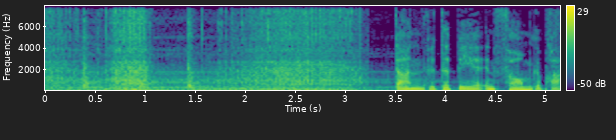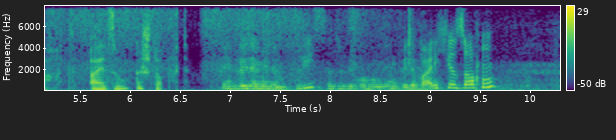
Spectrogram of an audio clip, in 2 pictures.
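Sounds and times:
sewing machine stitching teddy bear fabric: 0:00.0 - 0:03.8
speech: 0:03.5 - 0:09.8.

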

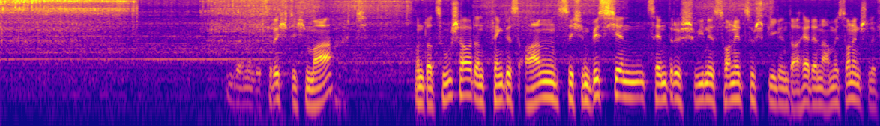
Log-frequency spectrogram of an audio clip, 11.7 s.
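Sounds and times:
sandpaper rubbing by hand over a brass compass housing: 0:02.7 - 0:05.6, 0:06.3 - 0:08.4, 0:09.1 - 0:10.5
speech: 0:03.0 - 0:04.7, 0:05.5 - 0:11.7.

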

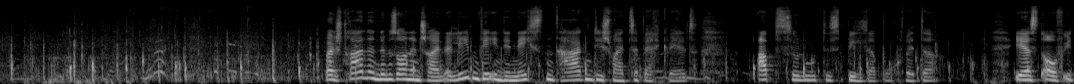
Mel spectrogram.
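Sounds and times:
horse hooves clip-clopping during a hike through the Swiss mountains: 0:00.0 - 0:10.7
speech: 0:03.3 - 0:10.7.

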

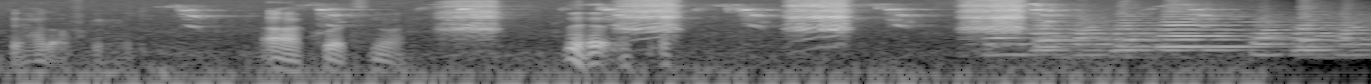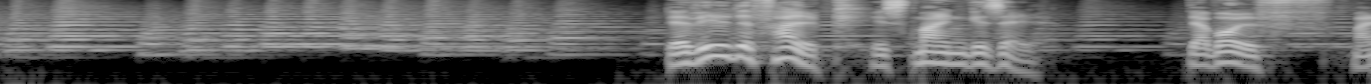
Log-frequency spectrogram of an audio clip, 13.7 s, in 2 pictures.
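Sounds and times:
speech: 0:00.1 - 0:03.5, 0:10.2 - 0:12.2, 0:12.8 - 0:13.7
golden eagle calling: 0:00.9 - 0:06.3.

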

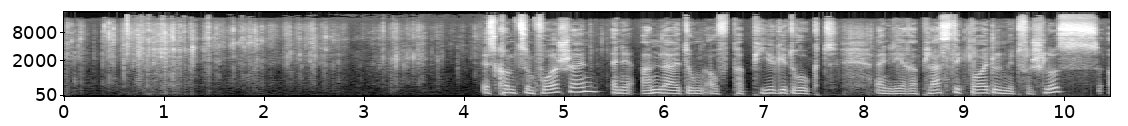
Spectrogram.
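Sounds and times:
stiff foil-laminated pouch crinkling while being cut open: 0:00.0 - 0:05.5, 0:07.9 - 0:10.4
speech: 0:04.2 - 0:10.4.

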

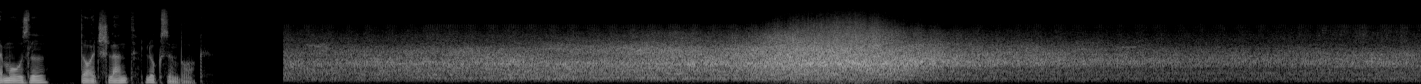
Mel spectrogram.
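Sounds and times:
speech: 0:00.0 - 0:02.1
heavy road traffic at border crossing: 0:02.8 - 0:14.2.

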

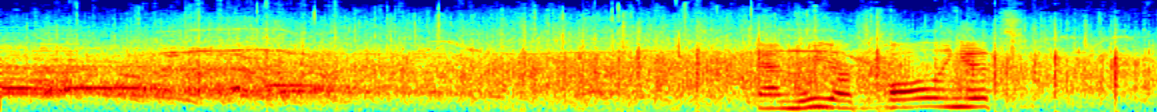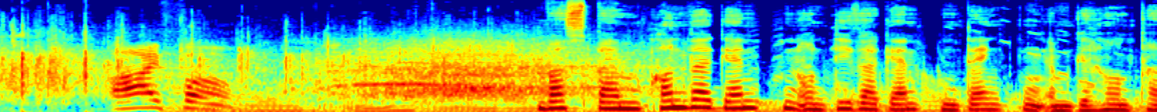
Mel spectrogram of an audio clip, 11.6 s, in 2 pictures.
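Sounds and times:
audience applause at iPhone launch: 0:00.0 - 0:08.9
speech: 0:03.8 - 0:05.2, 0:06.3 - 0:11.5.

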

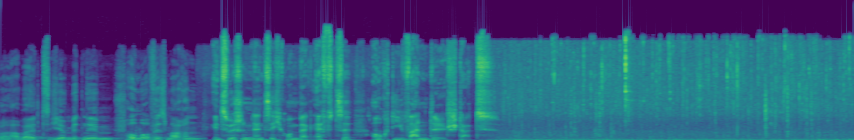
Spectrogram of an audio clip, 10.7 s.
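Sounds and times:
speech: 0:00.0 - 0:06.6
fireplace fire crackling in a farmhouse in Niederurf: 0:06.0 - 0:10.6.

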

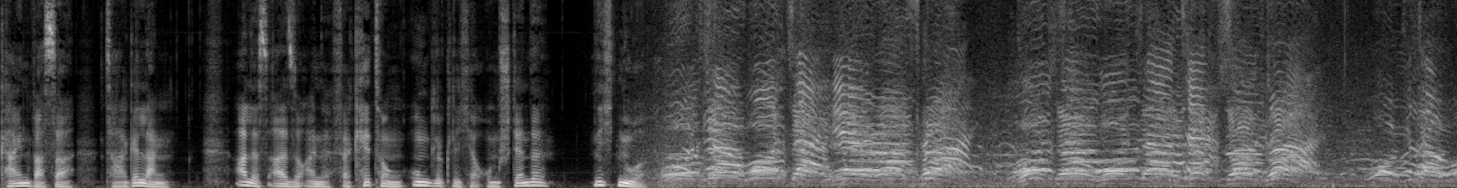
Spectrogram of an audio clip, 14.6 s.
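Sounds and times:
speech: 0:00.0 - 0:06.7
large protest crowd chanting in unison: 0:06.4 - 0:14.5.

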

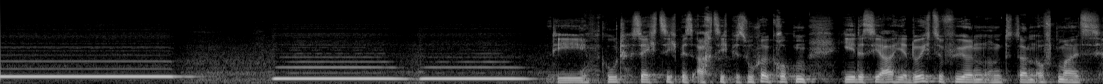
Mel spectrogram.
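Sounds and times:
single organ pipe tone: 0:00.0 - 0:02.1, 0:02.7 - 0:05.5
speech: 0:06.1 - 0:11.0.

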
